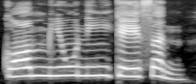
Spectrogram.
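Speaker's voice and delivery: "कम्युनिकेशन" as kom-yoo-nee-kay-sun, slow; wrong pronunciation. Shown as a demonstration. Teacher reads it as spelt, "कम्युनिकेशन" mispronounced kom-yoo-nee-kay-sun. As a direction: sound out "कम्युनिकेशन" syllable by syllable with KOM. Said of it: "फिर से बिल्कुल गलत है".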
